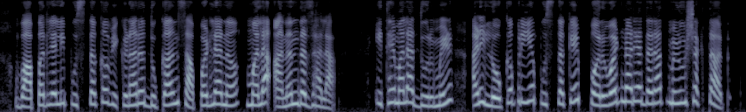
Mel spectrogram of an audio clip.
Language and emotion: Marathi, happy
